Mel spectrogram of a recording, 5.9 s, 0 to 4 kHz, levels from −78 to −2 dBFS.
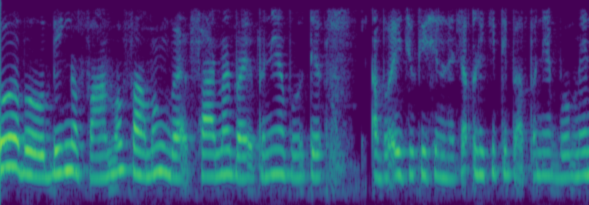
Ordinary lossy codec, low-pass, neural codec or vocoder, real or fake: none; 3.6 kHz; none; real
